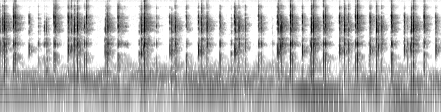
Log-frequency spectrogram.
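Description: Long fingernails tap rapidly and lightly on the underside of a small, hollow, glossy red plastic bowl. Each tap is a bright, dry click that stops almost at once, over a faint steady low hum.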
